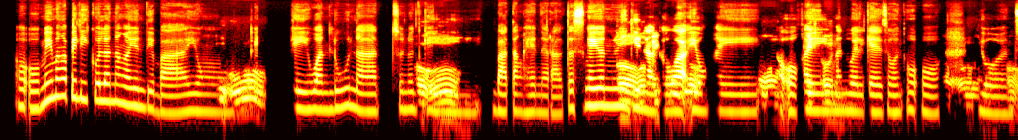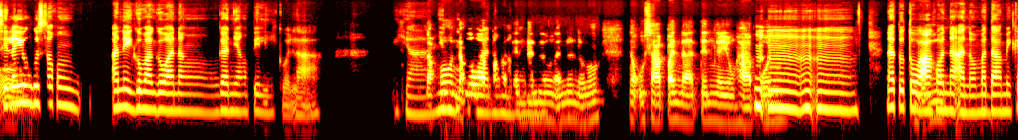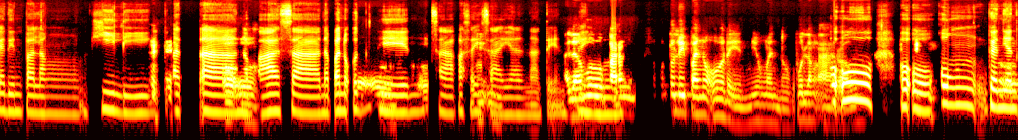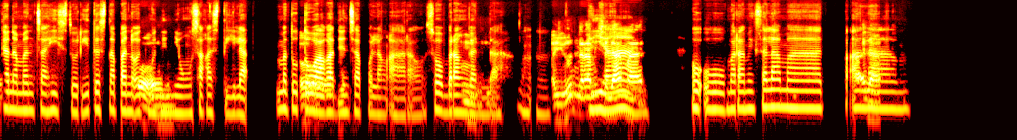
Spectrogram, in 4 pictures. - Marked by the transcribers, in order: static; distorted speech; tapping; lip smack; chuckle; chuckle
- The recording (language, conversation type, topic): Filipino, unstructured, Ano ang paborito mong kuwento mula sa kasaysayan ng Pilipinas?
